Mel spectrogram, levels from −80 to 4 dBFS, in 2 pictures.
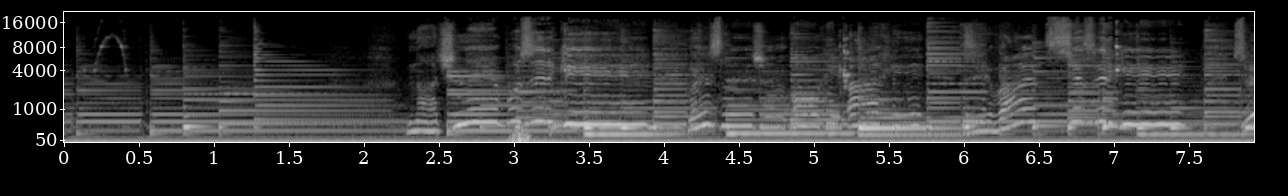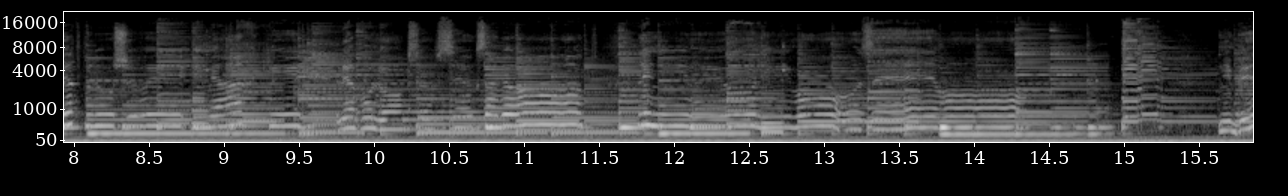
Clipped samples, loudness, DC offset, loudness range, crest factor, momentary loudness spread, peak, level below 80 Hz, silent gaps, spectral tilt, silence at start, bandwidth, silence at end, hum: under 0.1%; -26 LUFS; 2%; 3 LU; 18 dB; 11 LU; -8 dBFS; -46 dBFS; none; -4.5 dB/octave; 0 s; 19 kHz; 0 s; none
